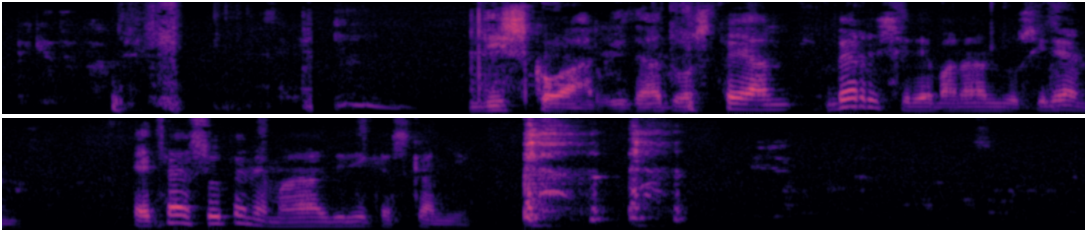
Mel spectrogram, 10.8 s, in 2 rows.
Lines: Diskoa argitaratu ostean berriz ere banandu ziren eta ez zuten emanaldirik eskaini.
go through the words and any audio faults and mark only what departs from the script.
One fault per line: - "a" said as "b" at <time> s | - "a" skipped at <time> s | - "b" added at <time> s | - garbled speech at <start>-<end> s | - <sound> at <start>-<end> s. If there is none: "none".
- throat clearing at 1.6-2.1 s
- cough at 8.0-8.9 s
